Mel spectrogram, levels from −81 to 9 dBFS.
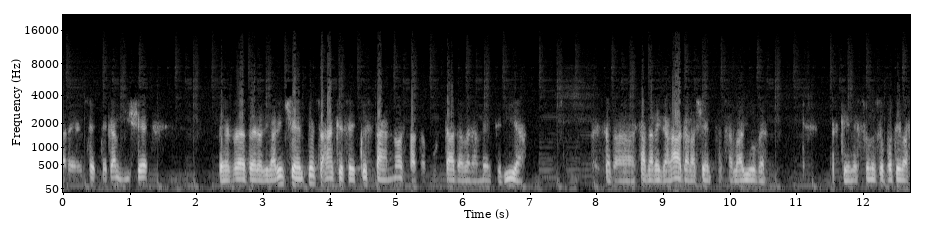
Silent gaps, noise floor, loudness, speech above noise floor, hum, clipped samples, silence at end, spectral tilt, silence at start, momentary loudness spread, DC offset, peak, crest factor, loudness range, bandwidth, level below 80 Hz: none; -43 dBFS; -16 LUFS; 28 dB; none; under 0.1%; 0 s; -7 dB/octave; 0 s; 11 LU; under 0.1%; 0 dBFS; 16 dB; 5 LU; 11.5 kHz; -50 dBFS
